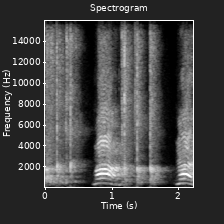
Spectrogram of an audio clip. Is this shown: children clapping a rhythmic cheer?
yes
